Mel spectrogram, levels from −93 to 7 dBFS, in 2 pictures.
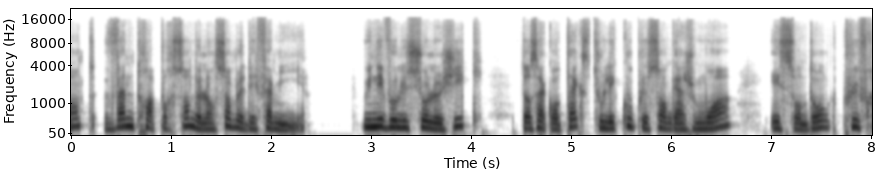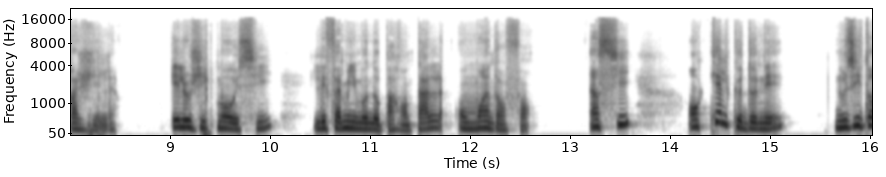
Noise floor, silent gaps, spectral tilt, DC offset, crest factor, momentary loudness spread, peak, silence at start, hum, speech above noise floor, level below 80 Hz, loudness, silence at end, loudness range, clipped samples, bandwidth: -83 dBFS; none; -6 dB/octave; under 0.1%; 14 dB; 9 LU; -4 dBFS; 0 s; none; 66 dB; -48 dBFS; -17 LUFS; 0 s; 3 LU; under 0.1%; 17 kHz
